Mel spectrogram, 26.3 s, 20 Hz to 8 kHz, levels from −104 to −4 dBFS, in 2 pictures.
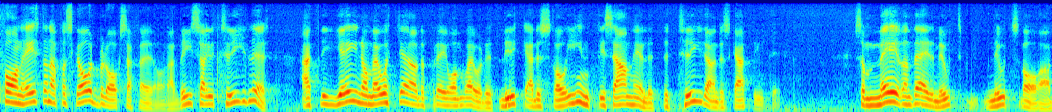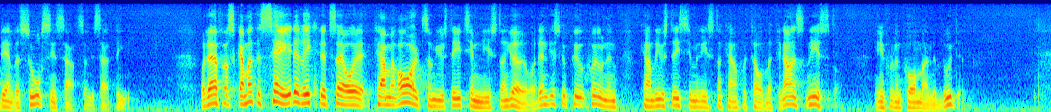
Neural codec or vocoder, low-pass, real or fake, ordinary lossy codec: codec, 16 kHz, 0.8 kbps, ZipCodec; 7.2 kHz; fake; none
